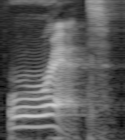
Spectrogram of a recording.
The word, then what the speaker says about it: writ: Our successes and failures were writ. Did you spell this starting with a R or with a W? The W is silent. Just like in the word write, the W is silent.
